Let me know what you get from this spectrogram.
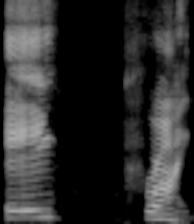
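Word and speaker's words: A′: That's pronounced A prime.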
